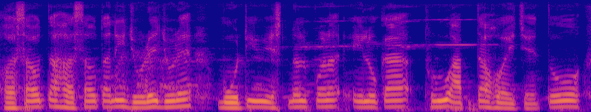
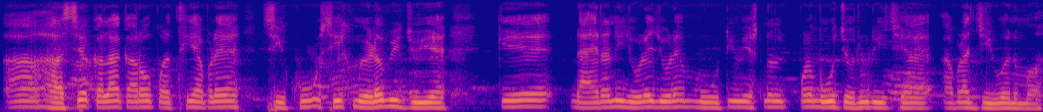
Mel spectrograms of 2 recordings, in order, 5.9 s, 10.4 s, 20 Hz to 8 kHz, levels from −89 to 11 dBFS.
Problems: background sounds at intervals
